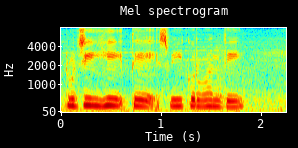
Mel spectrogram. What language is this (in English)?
Sanskrit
